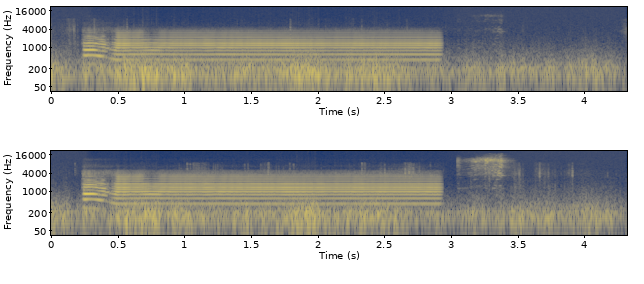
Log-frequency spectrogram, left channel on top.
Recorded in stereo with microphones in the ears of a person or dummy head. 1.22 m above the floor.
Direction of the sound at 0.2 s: 20° right (ahead or behind).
